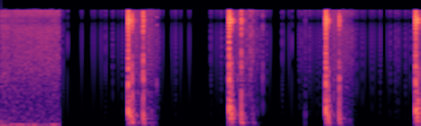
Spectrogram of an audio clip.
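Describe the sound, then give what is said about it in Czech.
Knocking on a little cottage door in a children's fairy tale: four sharp, evenly spaced knocks with silence between them. “Jeskyňky klepaly”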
